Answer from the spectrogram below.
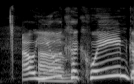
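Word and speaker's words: cuckquean: Cuckween, I believe, is how it's pronounced.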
